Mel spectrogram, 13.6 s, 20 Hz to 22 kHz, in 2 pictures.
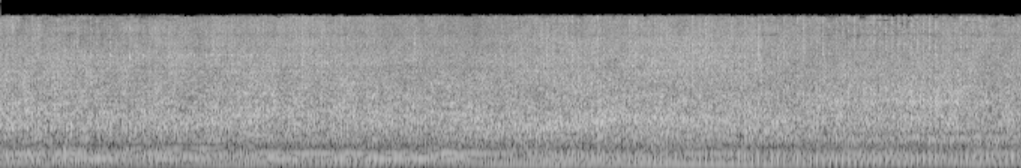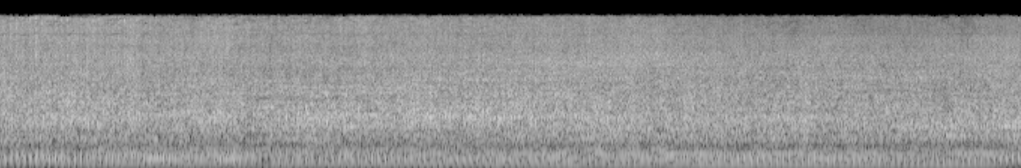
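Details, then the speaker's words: Honda HRD535 lawnmower after repair of gearbox/roller drive problems, small engine holding a steady even putter with no misses, knocks or speed hunting; works satisfactorily, normal running. "I'm just to show you working but it all seems to work satisfactory really it's good enough"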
